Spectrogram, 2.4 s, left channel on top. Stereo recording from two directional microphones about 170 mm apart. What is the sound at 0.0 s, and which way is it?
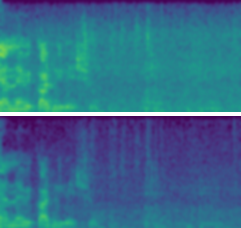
Speech, 45° right (ahead or behind).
